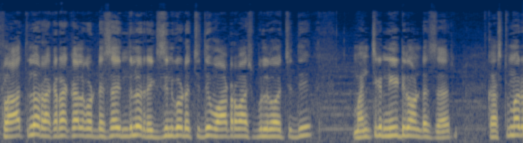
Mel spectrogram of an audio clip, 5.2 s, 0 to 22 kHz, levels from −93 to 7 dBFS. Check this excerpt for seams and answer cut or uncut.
uncut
